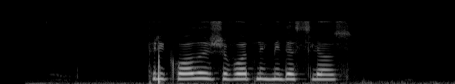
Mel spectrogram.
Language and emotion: Russian, neutral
